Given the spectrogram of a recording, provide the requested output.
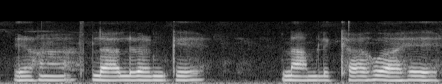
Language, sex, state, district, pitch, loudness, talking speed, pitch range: Hindi, female, Bihar, Madhepura, 195 Hz, -13 LUFS, 110 wpm, 190-195 Hz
